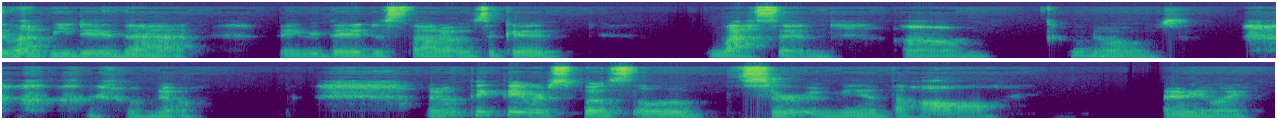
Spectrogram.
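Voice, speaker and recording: Low-voiced stuffy woman rambling on her podcast. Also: a bit bright. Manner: rambling, self-correcting, laughs now and then. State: stuffy, congested. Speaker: podcast host. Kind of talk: casual solo podcast monologue.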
